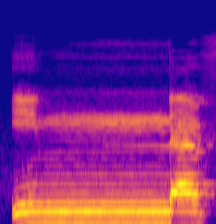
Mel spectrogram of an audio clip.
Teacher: Noon shadda in the nose.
